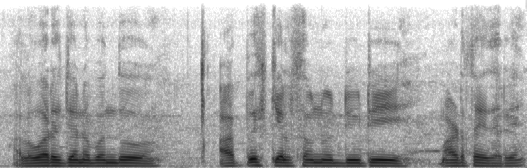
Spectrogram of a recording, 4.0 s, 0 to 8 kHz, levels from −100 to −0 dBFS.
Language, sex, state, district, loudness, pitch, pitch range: Kannada, male, Karnataka, Koppal, -16 LUFS, 130 Hz, 125-135 Hz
